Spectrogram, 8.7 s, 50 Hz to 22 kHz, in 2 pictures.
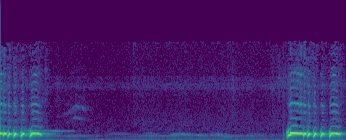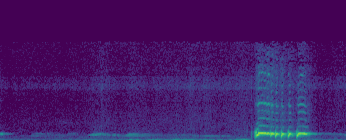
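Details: Local zebra dove singing loudly as a lure for doves that are slow to sing: three rapid pulsed coo phrases, roughly every 3.7 seconds, with faint low rustling between them.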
